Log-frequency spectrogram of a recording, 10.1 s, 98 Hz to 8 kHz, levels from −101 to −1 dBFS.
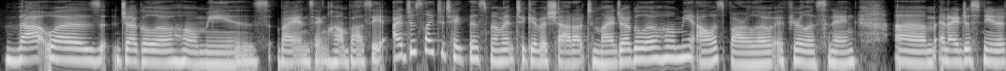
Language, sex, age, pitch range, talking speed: English, female, 20-39, 165-215 Hz, 210 wpm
